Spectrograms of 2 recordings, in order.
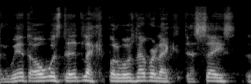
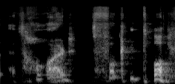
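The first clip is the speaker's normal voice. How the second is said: whisper; 7 semitones higher, 7 dB quieter than usual. Real, not acted. Confiding struggle at gym.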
